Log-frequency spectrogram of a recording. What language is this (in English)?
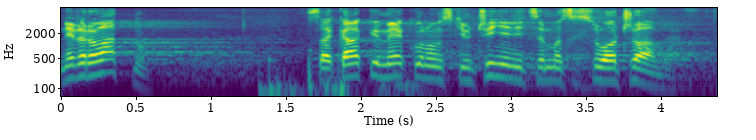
Serbian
